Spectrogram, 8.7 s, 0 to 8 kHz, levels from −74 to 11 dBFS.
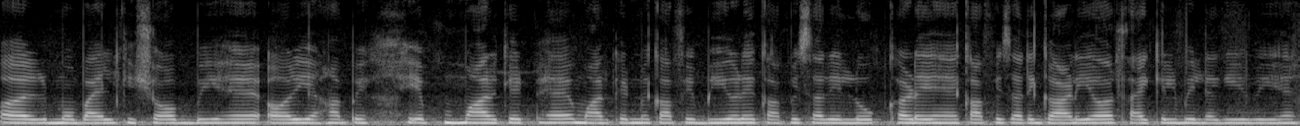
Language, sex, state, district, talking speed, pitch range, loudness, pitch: Hindi, female, Bihar, Vaishali, 215 wpm, 220-230 Hz, -13 LUFS, 225 Hz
